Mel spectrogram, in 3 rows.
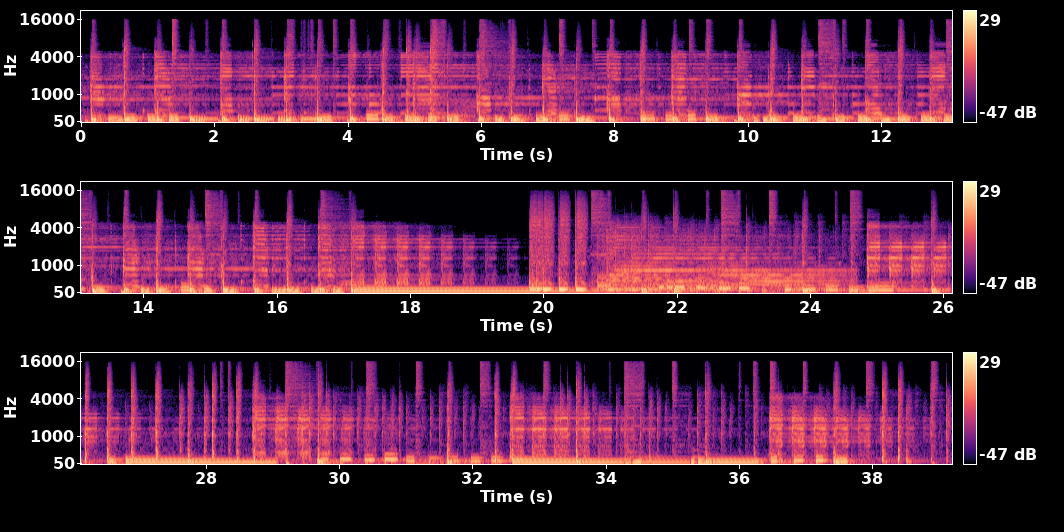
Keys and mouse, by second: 1.9 KP_7, 2.7-4.5 drag, 4.6 click, 5.2-9.5 middle drag, 10.6 z, 10.8-12.8 middle drag, 12.1 ctrl+r, 13.6 g, 15.5 s, 19.5 ctrl+r, 20.8 r, 23.0 s, 24.8 click, 25.4 g, 27.5 ctrl+r, 29.9-31.6 drag, 30.4-32.1 right drag, 31.2 g, 32.3-34.3 middle drag, 34.3 ctrl+r, 35.0-36.8 right drag, 35.8 ctrl+r, 36.8 middle click, 36.9-38.6 right drag, 37.9 g.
